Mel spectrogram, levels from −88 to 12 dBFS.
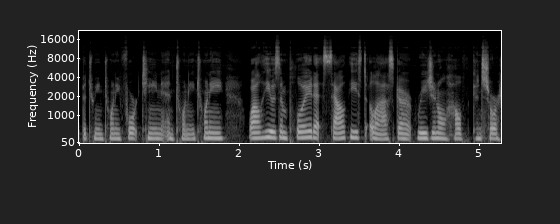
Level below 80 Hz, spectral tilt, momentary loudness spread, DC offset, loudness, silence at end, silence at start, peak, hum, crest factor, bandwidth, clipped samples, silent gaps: -64 dBFS; -5 dB/octave; 7 LU; under 0.1%; -28 LUFS; 0 s; 0.05 s; -12 dBFS; none; 16 dB; 15 kHz; under 0.1%; none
